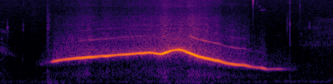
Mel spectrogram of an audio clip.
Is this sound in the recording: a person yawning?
no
